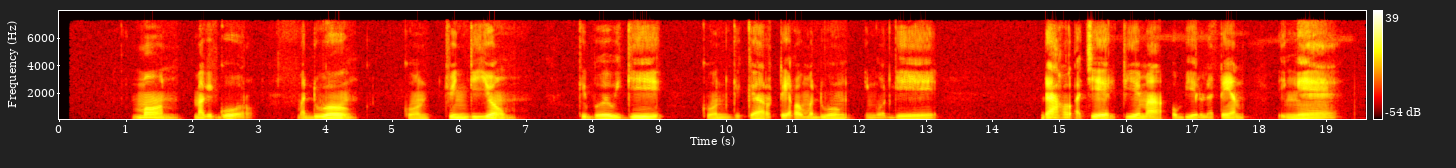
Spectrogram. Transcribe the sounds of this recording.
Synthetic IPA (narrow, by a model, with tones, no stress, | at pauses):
mɔ˦n | ma˦ɡɪ˦ɡʊ˨ɾɔ̰˨ | mʔa˨dwo˦ŋ | kʊ˨n | t͡ʃwi˦ɲɡi˦jo˦˨m | ki˦be˨wi˨ɡi˦ | kʰʊ˨nɡi˦kɛ˨ɾo˨tɪ˦kɔ˦ma˨dwo˦ŋ | i˨ŋo˨tɡɪ˦ | da˦kɔ˦ʔa̰˨t͡ʃjɛ˨ltje˦ma˦o˨bje˨lo˨la˨tɪ˦n | ḭ˨ŋɛ˨˦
